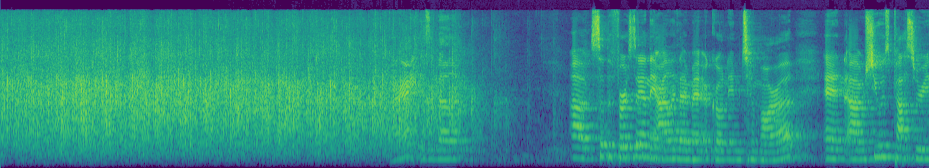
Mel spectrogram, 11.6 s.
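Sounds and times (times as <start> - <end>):
audience round of applause: 0.0 - 7.1
speech: 5.5 - 5.9, 7.2 - 11.6.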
